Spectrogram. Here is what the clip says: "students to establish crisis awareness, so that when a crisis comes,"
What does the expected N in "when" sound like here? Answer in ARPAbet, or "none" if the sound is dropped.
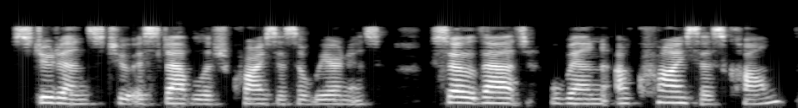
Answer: N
